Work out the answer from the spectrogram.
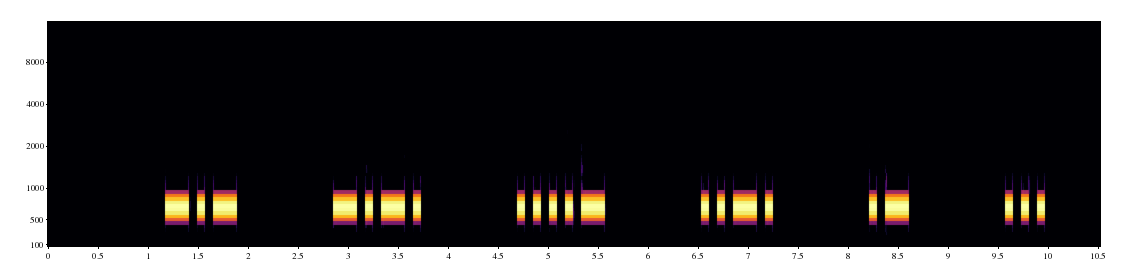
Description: Morse code, heard as a keyed tone, about 15 wpm, spaced as for 7 wpm, 700 Hz. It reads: KC4FAS
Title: USA Call Signs - 4x Character Spacing - 15wpm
